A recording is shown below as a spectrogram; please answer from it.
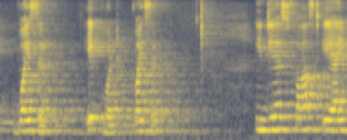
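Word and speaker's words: Wysr: आई एस आर इसका आपका जो बोलने का लायक वाई सर नहीं बोलिएगा आप बोल रहे की वा सर डब्लू आई एस वार वा सर आपका जो स्पेलिंग का लेटर है ना वाई सो आप वाई से इसको कन्वर्ट कर लीजिएगा सो ये आपके बोलने के लिए लेकिन स्पेलिंग यही है double I Y double I एस आर लेकिन आप जब बोलोगे स बोलने के लिए वाइसर एक वर्ड इंडियास फास्ट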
